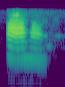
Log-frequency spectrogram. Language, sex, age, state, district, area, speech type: Marathi, female, 30-45, Maharashtra, Akola, urban, conversation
